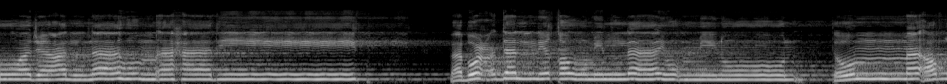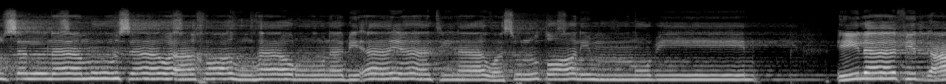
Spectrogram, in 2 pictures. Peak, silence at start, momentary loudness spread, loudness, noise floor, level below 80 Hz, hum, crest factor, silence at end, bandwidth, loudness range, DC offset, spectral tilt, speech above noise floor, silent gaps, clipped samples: -4 dBFS; 0 s; 6 LU; -20 LUFS; -43 dBFS; -62 dBFS; none; 16 dB; 0 s; 14 kHz; 3 LU; under 0.1%; -3.5 dB/octave; 23 dB; none; under 0.1%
